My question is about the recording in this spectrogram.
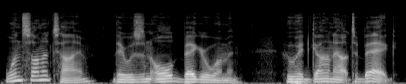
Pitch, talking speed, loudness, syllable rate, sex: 120 Hz, 235 wpm, -17 LUFS, 5.6 syllables/s, male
